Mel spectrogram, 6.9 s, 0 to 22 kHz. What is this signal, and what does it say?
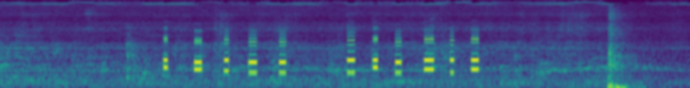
DTMF, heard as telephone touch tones, dialled by hand, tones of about 70 ms, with the noise of a cafe. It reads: 07511 201828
